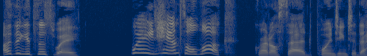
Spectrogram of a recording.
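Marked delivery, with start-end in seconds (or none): 0.0-0.8 put-on high, eager boy's voice; calling boy. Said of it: "Hansel yelled". 1.3-2.4 put-on very high child's call; startled girl. Girl calls brother to look.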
